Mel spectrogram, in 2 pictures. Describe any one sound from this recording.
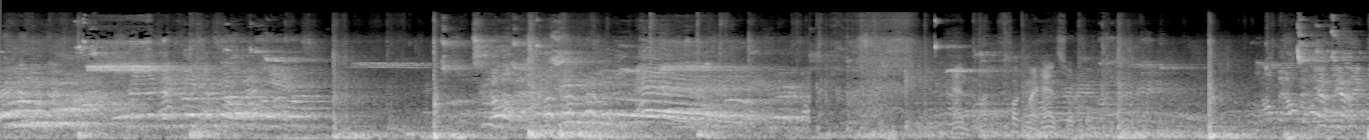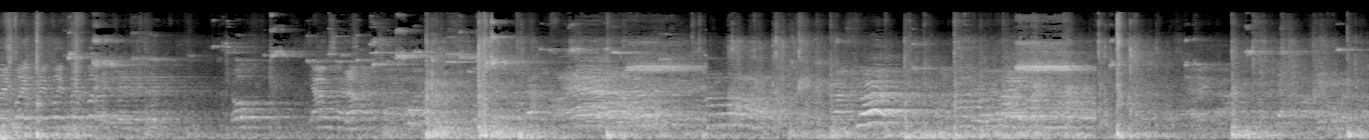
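A volleyball is smacked by hands again and again.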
